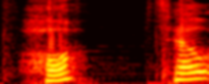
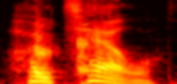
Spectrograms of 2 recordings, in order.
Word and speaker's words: hotel: said hotel hotel yeah so it's not ha tell it's ho say this with me ho hotel hotel yes so there's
